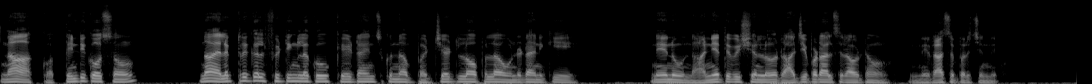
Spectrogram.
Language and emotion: Telugu, sad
